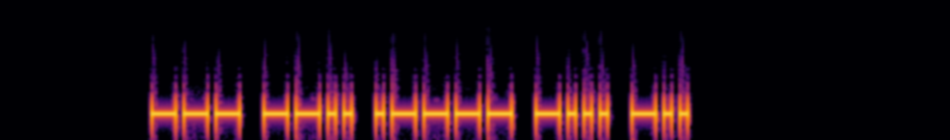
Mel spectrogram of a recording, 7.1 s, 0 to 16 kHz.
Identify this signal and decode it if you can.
Morse code, heard as a keyed tone, about 20 wpm, 700 Hz. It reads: OZ1BD
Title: DXCC-100 Call Signs - 5 Characters - Repeated 2x - 20wpm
